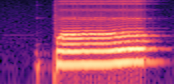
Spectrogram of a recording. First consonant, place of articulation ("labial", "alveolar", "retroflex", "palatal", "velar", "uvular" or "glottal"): labial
